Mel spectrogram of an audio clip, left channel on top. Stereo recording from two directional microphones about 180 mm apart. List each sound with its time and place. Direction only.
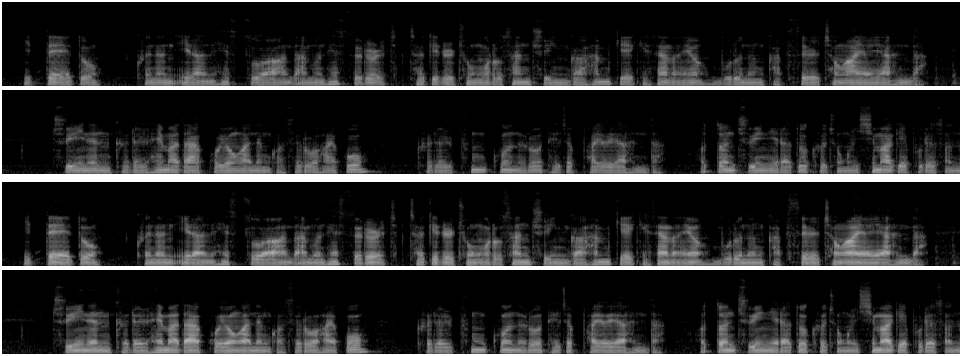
0.2 s speech: 35° right (ahead or behind)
